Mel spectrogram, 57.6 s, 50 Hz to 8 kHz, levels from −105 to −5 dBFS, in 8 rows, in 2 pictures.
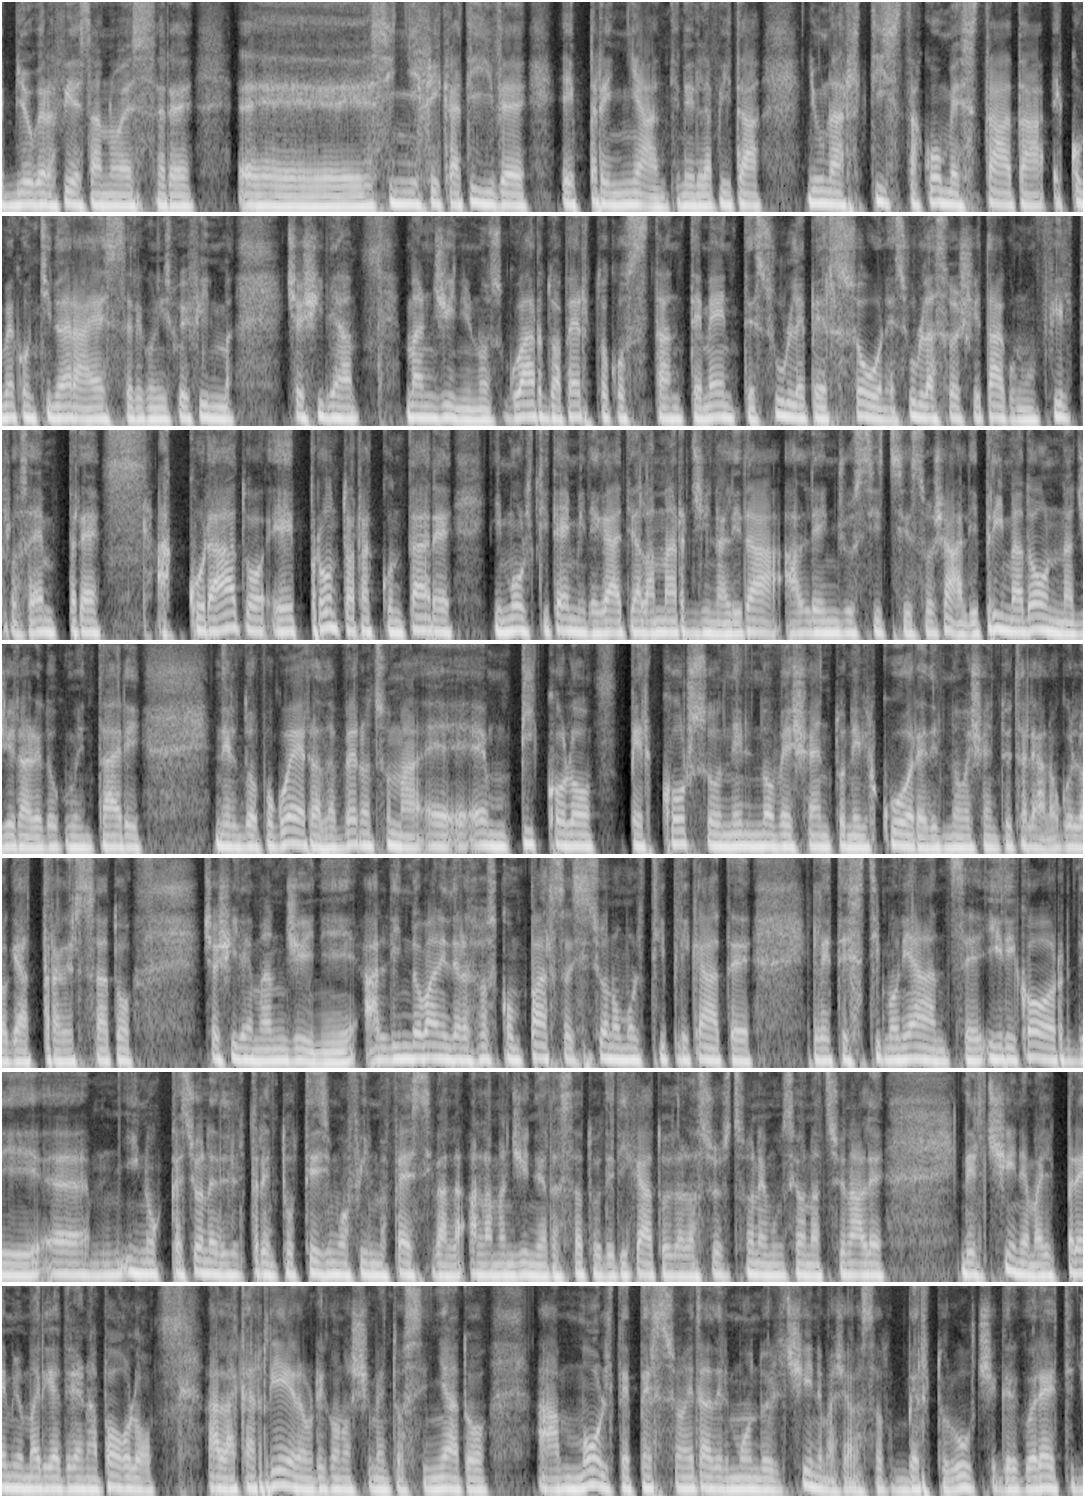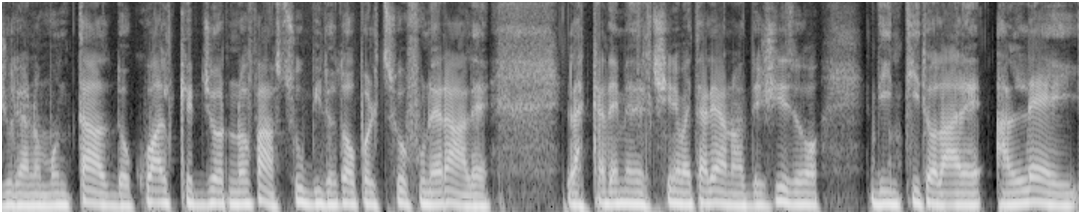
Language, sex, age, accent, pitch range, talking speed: Italian, male, 30-49, native, 115-130 Hz, 155 wpm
